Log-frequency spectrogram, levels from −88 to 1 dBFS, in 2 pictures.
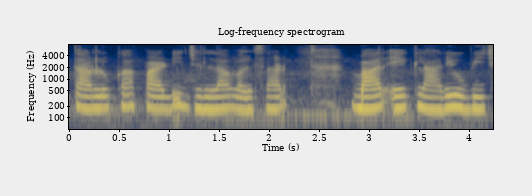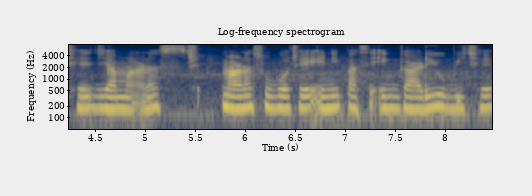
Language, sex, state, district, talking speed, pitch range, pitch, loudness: Gujarati, female, Gujarat, Valsad, 150 wpm, 180-190 Hz, 185 Hz, -22 LUFS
